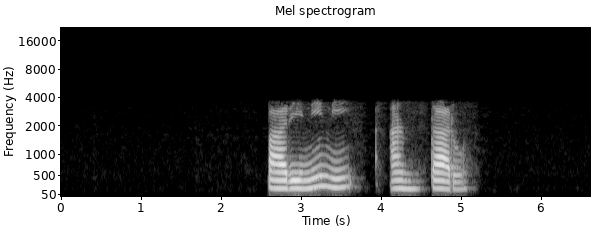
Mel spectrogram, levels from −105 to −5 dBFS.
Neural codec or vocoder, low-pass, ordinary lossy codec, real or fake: none; 3.6 kHz; Opus, 64 kbps; real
